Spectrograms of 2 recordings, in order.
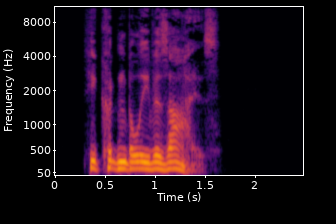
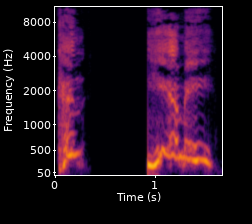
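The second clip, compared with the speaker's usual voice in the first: high, distorted woman calling over the rune; woman calling again over the rune. A narrator's reading. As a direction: call again through the crackling rune. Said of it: "The distorted voice came again".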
